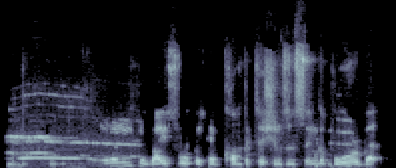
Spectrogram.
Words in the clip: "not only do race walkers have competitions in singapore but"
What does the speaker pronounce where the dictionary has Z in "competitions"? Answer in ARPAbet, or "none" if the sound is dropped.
Z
